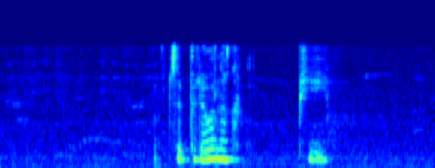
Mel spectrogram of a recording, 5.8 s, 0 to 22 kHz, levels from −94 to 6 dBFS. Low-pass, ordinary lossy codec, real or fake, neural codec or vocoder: 7.2 kHz; none; real; none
